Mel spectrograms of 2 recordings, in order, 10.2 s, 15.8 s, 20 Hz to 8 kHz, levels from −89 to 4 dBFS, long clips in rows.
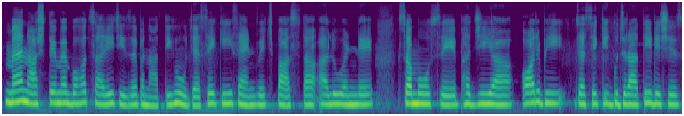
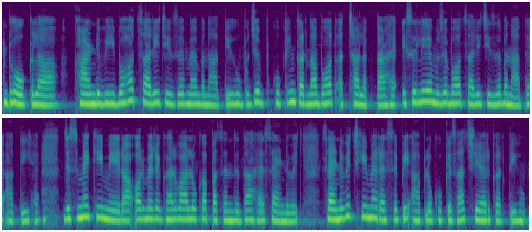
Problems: none marked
